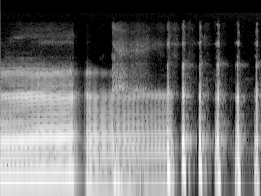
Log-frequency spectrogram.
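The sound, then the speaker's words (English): A voice imitates a car zooming past with a Doppler effect, meant as the talking taxi from Who Framed Roger Rabbit: a sustained high hum that abruptly drops in pitch and slides lower, followed by a burst of about six rhythmic laughs. “What car were you imagining when you made that noise?”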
